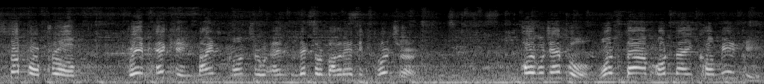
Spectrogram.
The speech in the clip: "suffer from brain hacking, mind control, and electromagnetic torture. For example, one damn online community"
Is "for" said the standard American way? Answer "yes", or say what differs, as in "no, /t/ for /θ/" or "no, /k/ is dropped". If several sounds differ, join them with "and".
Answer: no, /p/ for /f/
